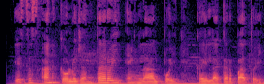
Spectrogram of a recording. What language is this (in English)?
Esperanto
